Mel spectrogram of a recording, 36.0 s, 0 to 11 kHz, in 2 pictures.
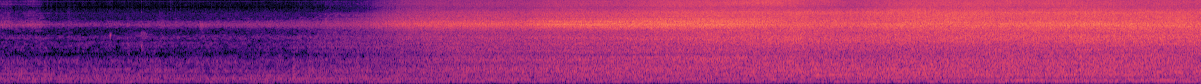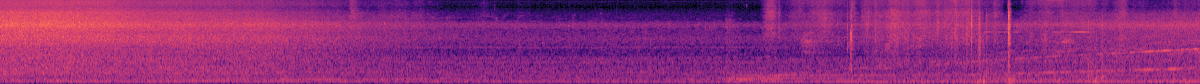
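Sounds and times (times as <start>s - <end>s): high-pressure water spraying car: 4.9s - 24.5s, 29.4s - 36.0s.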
